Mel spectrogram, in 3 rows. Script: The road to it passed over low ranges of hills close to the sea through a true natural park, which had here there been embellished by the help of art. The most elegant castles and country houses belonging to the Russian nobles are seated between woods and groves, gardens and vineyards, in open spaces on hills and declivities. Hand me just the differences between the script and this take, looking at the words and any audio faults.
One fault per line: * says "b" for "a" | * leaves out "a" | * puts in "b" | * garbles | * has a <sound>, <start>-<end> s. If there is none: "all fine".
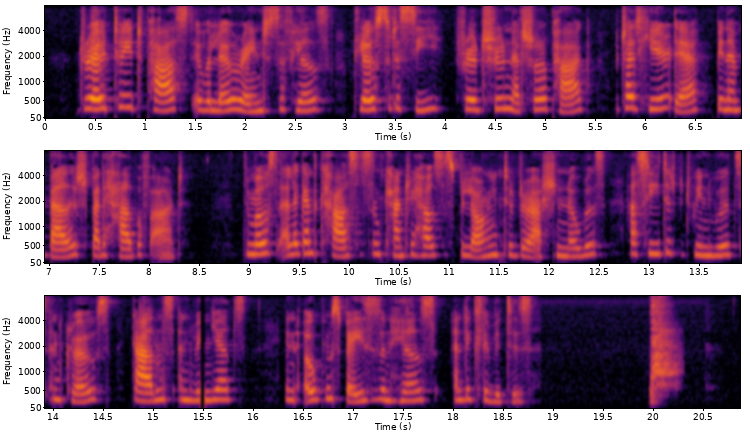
* has a dropout, 15.5-15.5 s
* has a bark, 20.0-20.3 s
